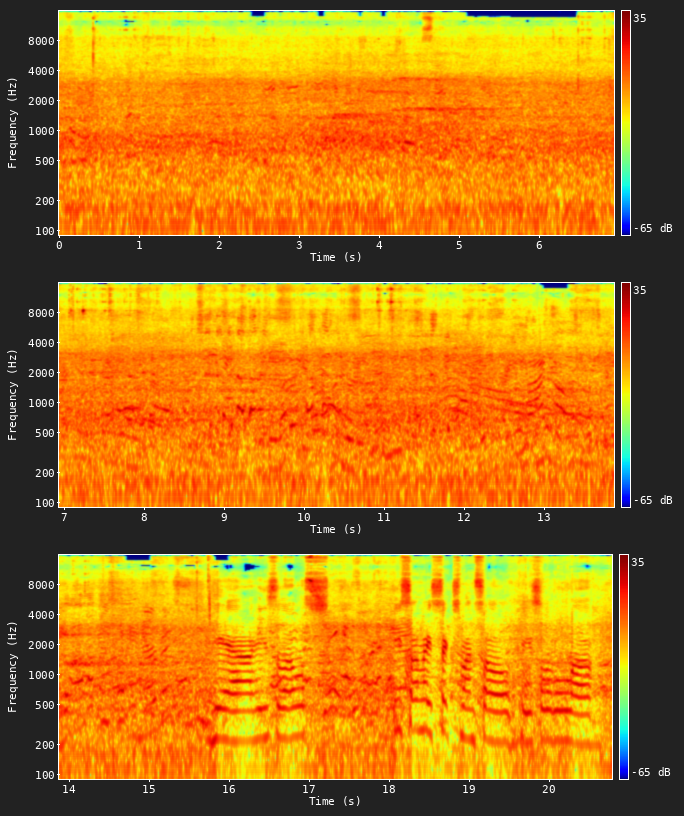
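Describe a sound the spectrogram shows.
A crowd of adults chatters all around.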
